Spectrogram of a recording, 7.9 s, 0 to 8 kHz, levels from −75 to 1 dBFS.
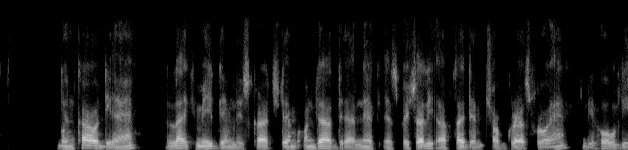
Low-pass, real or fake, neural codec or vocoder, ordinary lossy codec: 7.2 kHz; fake; codec, 24 kHz, 3 kbps, HILCodec; Opus, 16 kbps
